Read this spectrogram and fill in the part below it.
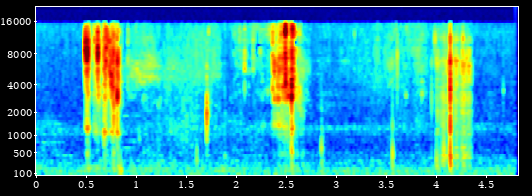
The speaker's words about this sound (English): And it's the sound of the pickle. It's not the sound of your mouth. Yeah. That is key.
